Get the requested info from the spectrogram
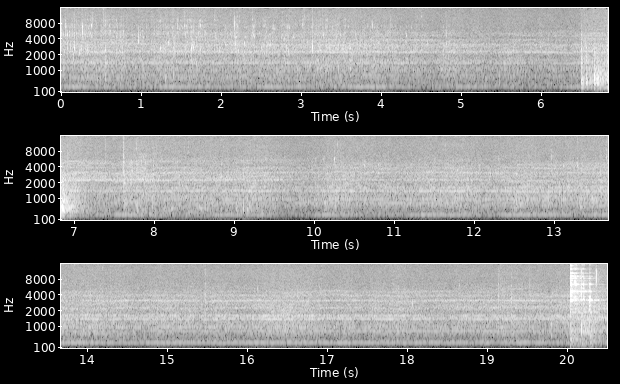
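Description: Steady motor hum of a slow juicer running while freshly pressed juice is poured from its jug through a sieve, the liquid trickling. A brief louder noise comes about seven seconds in.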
